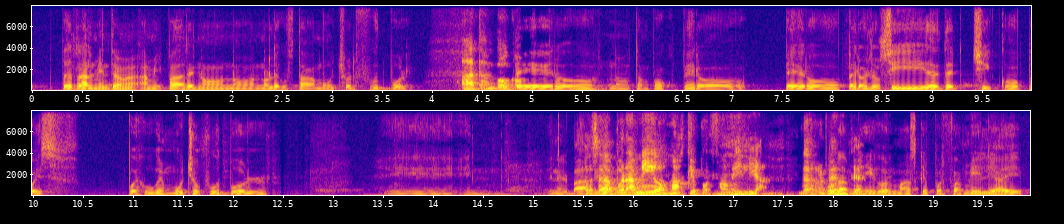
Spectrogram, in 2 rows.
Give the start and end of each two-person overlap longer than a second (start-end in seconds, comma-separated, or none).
none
